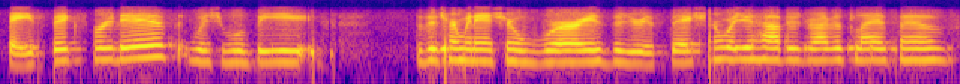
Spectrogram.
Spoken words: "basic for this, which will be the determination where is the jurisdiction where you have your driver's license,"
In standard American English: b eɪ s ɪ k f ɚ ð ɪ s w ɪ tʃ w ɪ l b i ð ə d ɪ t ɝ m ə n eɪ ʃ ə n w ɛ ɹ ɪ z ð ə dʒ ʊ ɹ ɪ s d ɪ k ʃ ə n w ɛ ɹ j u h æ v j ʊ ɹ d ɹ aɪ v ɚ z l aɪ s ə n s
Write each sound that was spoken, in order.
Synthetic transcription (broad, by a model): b eɪ s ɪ k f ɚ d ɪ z w ɪ tʃ w ɪ l b i ð ə d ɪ t ɝ m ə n eɪ ʃ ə n w ɛ ɹ ɪ z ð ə dʒ ʊ ɹ ɪ s d ɪ k ʃ ə n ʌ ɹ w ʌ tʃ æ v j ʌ ɹ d ɹ aɪ v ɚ s l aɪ s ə n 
